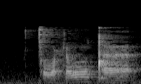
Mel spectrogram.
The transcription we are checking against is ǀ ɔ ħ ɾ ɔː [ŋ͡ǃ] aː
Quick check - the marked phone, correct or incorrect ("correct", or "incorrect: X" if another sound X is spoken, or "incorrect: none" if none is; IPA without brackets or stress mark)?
correct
